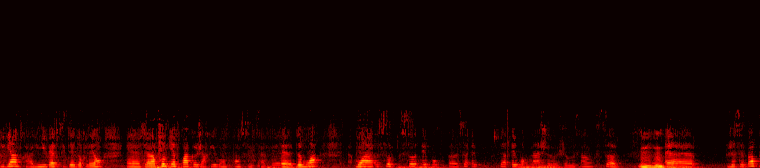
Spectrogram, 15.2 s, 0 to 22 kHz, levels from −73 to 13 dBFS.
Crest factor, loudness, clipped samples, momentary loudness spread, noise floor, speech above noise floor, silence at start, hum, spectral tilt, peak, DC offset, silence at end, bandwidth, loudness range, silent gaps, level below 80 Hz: 20 dB; -29 LUFS; under 0.1%; 20 LU; -56 dBFS; 26 dB; 0 s; none; -6 dB/octave; -10 dBFS; under 0.1%; 0 s; 7.6 kHz; 11 LU; none; -52 dBFS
